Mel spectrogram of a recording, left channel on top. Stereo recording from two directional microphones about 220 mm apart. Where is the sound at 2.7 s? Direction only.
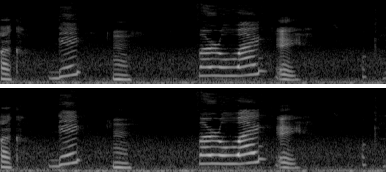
Centre (ahead or behind).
